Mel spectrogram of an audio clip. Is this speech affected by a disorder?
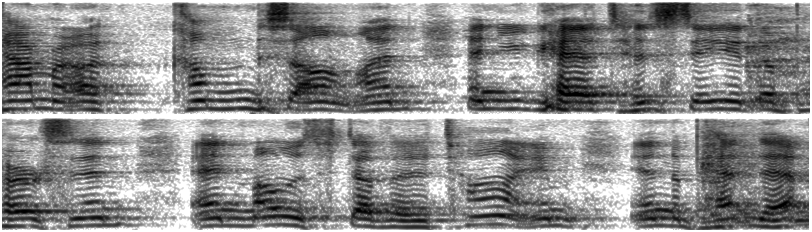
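Yes: essential tremor.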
